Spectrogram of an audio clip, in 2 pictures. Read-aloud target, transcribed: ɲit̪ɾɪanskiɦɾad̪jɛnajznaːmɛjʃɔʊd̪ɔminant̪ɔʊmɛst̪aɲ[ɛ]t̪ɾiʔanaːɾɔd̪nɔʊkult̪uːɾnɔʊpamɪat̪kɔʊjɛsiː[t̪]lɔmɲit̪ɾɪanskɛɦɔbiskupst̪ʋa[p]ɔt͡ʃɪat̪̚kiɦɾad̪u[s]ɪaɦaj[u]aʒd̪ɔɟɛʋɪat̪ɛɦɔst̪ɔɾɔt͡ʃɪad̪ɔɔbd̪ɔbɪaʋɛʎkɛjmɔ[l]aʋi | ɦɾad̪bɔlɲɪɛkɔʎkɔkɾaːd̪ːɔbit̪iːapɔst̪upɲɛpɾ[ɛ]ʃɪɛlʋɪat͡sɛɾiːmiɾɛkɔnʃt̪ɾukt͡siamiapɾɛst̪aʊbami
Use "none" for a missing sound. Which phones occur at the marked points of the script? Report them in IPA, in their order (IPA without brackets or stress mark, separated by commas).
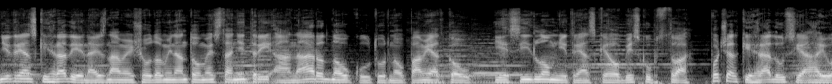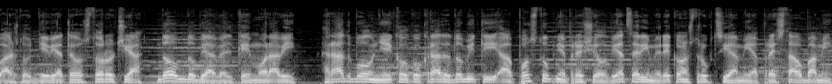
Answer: i, d̪, p, s, uː, ɾ, ɛ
